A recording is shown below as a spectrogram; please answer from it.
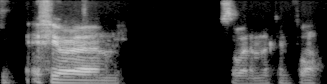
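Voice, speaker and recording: Podcast co-host: British guy with a low, slightly raspy voice, dry understated humour. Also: steady tone, moderate pace. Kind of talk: casual chat.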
